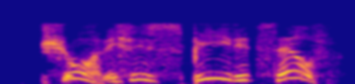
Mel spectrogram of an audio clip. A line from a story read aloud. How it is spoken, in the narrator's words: cried Stephen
